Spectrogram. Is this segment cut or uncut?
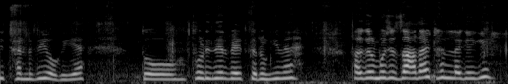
uncut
